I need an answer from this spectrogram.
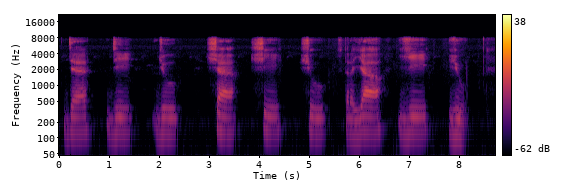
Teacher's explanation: زبان کے بیچ حصے سے نکلنے والے حروفیں 3 ہیں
